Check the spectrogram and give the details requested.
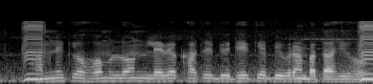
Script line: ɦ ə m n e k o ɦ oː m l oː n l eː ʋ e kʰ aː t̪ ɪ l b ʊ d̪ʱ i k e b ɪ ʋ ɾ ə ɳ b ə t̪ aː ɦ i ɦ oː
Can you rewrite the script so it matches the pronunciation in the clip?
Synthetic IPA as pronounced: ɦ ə m n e k o ɦ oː m l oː n l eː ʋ e kʰ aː t̪ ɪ ɾ b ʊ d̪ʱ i k e b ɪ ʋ ɾ ə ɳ b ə t̪ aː ɦ i ɦ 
